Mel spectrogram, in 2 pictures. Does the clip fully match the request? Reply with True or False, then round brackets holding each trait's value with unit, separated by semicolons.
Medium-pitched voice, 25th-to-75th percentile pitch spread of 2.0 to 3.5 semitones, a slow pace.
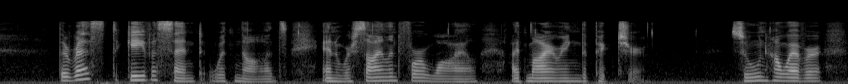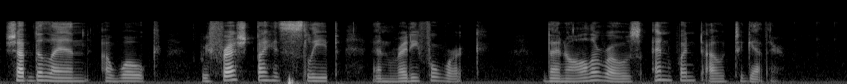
False (150 Hz; 4.0 semitones; 120 wpm)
